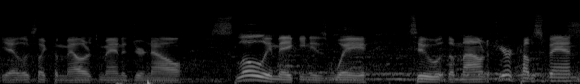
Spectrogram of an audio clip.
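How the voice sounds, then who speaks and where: A young man giving relaxed, chatty radio color commentary on a baseball game from a ballpark booth. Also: lowish voice, normal speed. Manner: casual, chatty, many fillers and restarts. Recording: crowd noise from the ballpark.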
